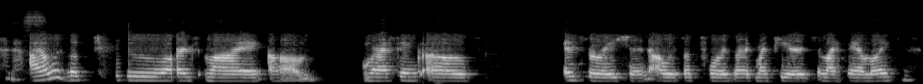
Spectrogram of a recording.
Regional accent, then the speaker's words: Florida, United States; That's an interesting question because I grew up in Florida.

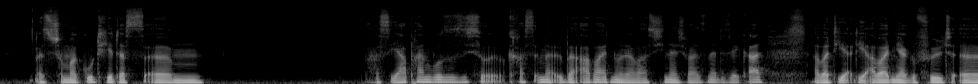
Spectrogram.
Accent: Italy; Also ich als Italiener bin gar mit Italien, da war ich so als Kind schon so oft

